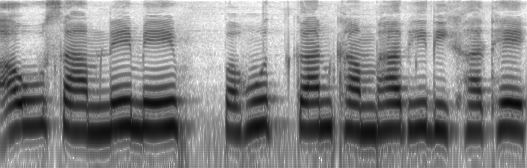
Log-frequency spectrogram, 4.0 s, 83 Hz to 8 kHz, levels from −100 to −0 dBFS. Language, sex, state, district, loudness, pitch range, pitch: Chhattisgarhi, female, Chhattisgarh, Korba, -12 LUFS, 230-255 Hz, 245 Hz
